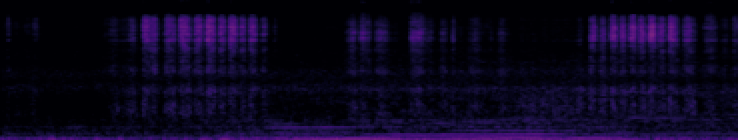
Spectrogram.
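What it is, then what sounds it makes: Marker coloring on a paper page. An art marker tip is rubbed across a flat paper coloring book page in coloring strokes. Quick bursts of bright, scratchy rubbing come in uneven runs, with a faint, steady low hum underneath through the middle of the clip.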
